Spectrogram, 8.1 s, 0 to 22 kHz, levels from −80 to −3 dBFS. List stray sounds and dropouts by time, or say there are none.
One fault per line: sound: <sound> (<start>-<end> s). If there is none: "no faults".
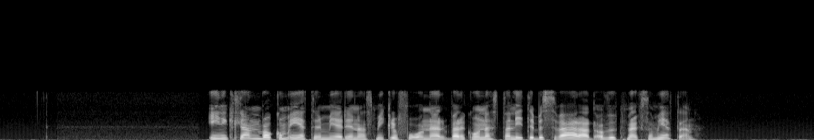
no faults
